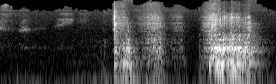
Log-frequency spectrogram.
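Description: Rough rubbing and scraping noise in three short bursts in the second half, the last one the longest and loudest.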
